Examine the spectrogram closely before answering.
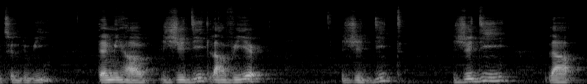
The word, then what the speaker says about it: je dis: No, that's not a good pronunciation. Je dis la vérité. Okay. Je dis la vérité. Et voilà. Je dis. Because it was registering as me saying j'ai, which is I have.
